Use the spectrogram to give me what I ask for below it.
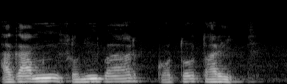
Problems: constant background noise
